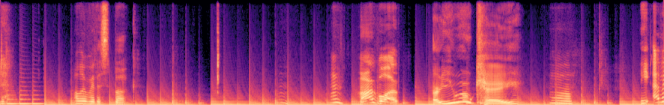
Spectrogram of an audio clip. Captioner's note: tasting sounds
